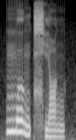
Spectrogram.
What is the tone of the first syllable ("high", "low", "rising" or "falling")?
falling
